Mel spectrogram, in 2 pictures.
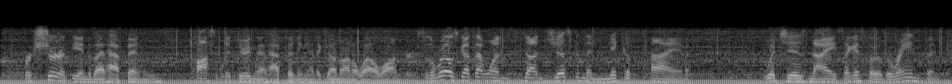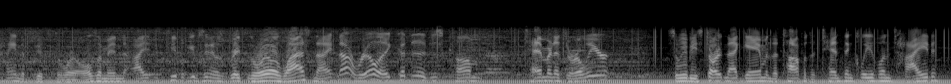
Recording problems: high frequencies cut off; noticeable; nothing above 5.5 kHz
distortion; slight; 4% of the sound clipped
electrical hum; noticeable; throughout; 50 Hz, 15 dB below the speech
household noises; noticeable; throughout; 10 dB below the speech
crackle, like an old record; noticeable; 20 dB below the speech

